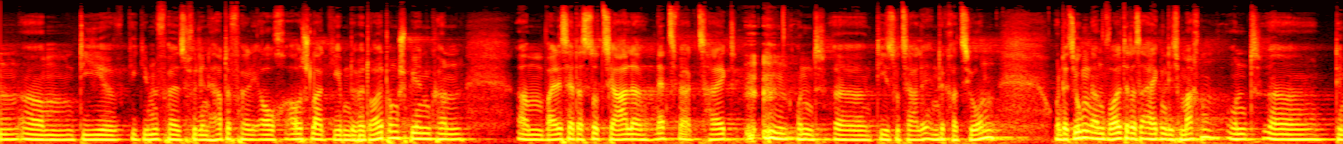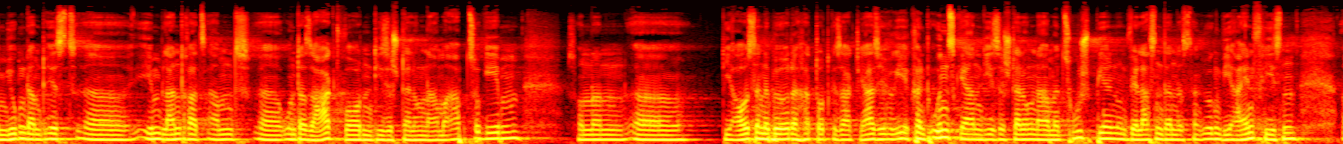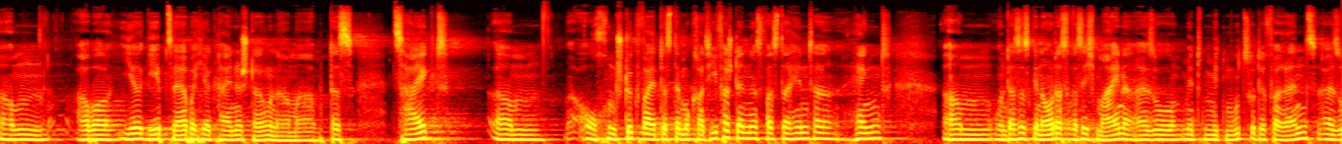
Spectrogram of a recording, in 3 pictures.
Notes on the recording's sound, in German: Fachtag zu Roma und Snti in Sachsen: Podiumsgespräch. Anschließend diskutieren die Podiumsteilnehmer*innen über ihre Vorschläge und kommen mit dem Publikum ins Gespräch.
